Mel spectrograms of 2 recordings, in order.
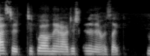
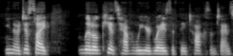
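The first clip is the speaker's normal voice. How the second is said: ordinary talk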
